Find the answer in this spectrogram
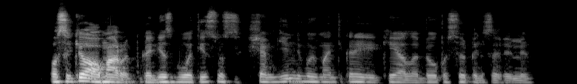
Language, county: Lithuanian, Vilnius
